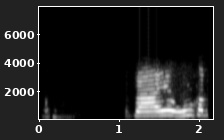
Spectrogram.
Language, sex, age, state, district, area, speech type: Assamese, female, 60+, Assam, Golaghat, urban, conversation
